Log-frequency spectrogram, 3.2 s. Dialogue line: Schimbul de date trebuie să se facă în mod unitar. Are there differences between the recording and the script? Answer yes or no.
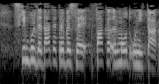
yes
